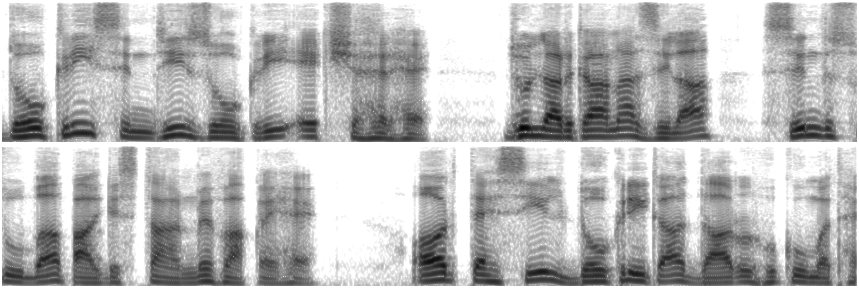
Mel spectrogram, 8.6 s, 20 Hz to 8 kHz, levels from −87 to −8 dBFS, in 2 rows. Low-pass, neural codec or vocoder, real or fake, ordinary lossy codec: none; codec, 16 kHz, 0.8 kbps, ZipCodec; fake; none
